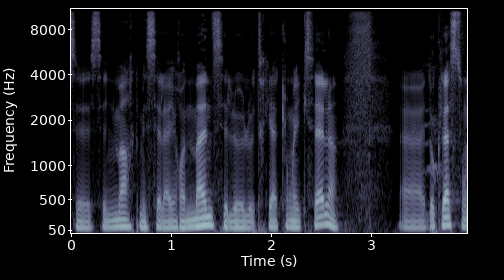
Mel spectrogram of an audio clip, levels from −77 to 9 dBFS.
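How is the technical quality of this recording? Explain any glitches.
No technical glitches can be heard in this speech recording. There is nothing in it to explain.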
